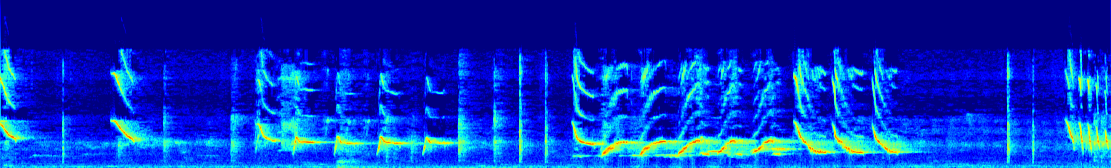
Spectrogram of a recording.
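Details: White-rumped shama singing a long rolling song with canary imitations, recorded on a phone: sharp downslurred notes, then a fast run of repeated sweeping phrases, about four per second, pausing, then resuming.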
